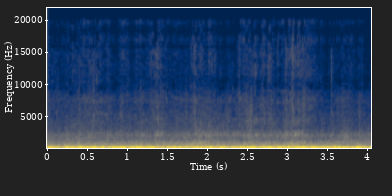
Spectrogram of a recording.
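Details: 2019 Chevrolet Bolt LT electric car driving over a big manhole cover and cracked pavement; steady low road rumble, no clunks, knocks or rattles; normal suspension over rough road.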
